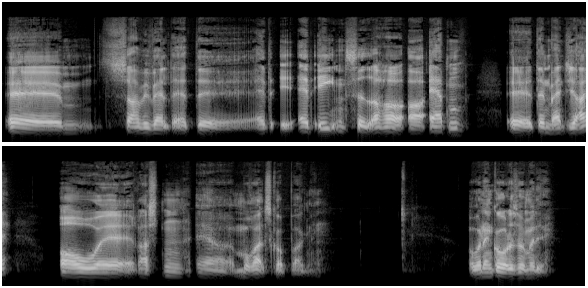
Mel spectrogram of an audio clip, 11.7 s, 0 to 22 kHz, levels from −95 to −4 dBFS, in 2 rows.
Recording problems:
thin; very; fading below 300 Hz

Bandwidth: 14.5 kHz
